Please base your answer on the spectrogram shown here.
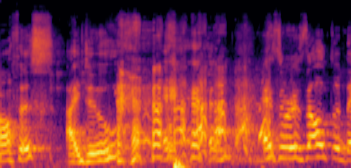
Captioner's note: laughter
